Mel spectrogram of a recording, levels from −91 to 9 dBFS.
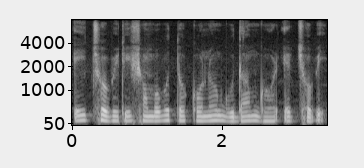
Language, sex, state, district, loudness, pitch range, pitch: Bengali, male, West Bengal, Alipurduar, -17 LUFS, 125-140 Hz, 130 Hz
